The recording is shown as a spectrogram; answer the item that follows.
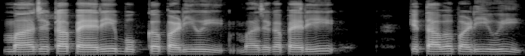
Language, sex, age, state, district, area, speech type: Sindhi, male, 18-30, Gujarat, Surat, urban, spontaneous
